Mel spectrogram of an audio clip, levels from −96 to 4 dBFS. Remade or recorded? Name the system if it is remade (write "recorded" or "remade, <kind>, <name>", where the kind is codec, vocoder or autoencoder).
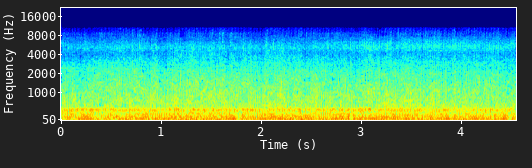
remade, vocoder, Vocos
